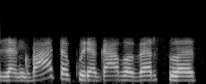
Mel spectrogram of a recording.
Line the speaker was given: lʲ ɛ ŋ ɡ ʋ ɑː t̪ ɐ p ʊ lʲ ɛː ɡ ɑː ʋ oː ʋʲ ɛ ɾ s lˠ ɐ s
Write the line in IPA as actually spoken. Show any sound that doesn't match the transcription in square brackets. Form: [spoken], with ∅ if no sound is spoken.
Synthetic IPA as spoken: lʲ ɛ ŋ ɡ ʋ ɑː t̪ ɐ [k] ʊ [ɾʲ] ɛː ɡ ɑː ʋ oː ʋʲ ɛ ɾ s lˠ ɐ s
